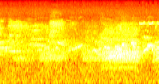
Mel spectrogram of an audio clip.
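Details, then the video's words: Birds in the Irish Midlands give blurred, overlapping chirps and short slurred whistles, becoming louder and denser toward the end over steady background noise. "Beautiful birdsong in Ireland Midland"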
